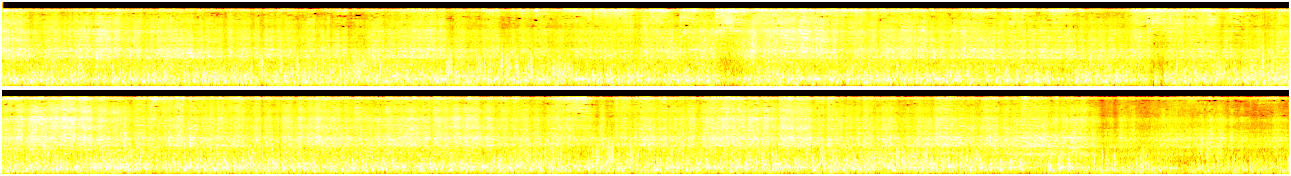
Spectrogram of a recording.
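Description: Heavy freight train's open wagons rolling past at speed close to the track, wheels running over the rails in a steady loud rush. The sound drops away near the end as the tail of the train passes and recedes.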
